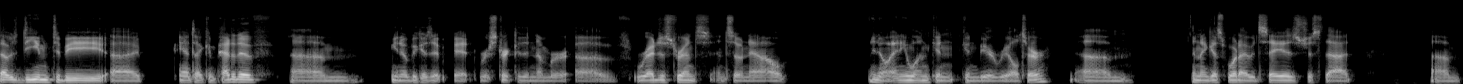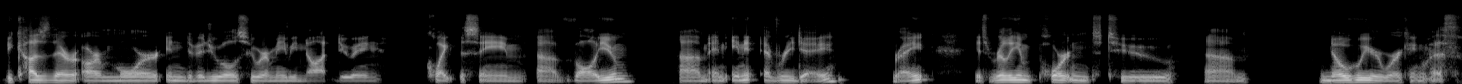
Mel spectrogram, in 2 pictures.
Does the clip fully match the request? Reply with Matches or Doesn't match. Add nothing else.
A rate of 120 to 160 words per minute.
Matches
